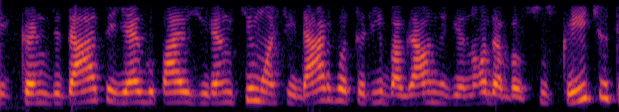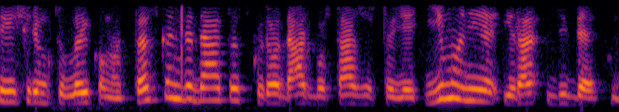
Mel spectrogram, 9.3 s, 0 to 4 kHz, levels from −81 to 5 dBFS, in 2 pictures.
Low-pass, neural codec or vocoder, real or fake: 3.6 kHz; none; real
